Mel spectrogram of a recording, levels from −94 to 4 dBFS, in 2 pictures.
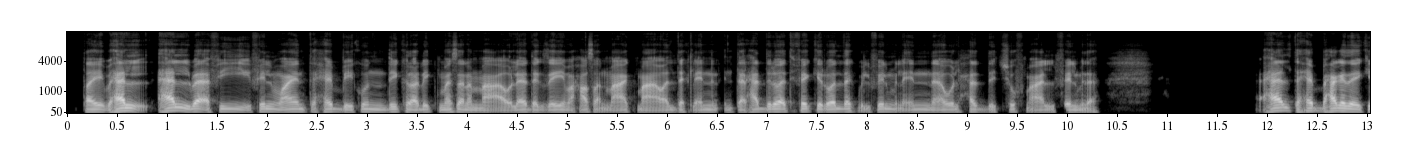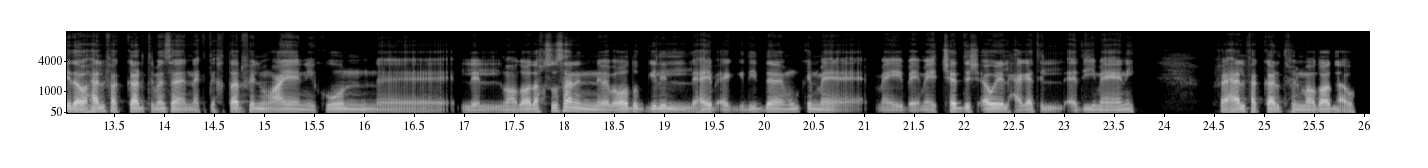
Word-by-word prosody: طيب 95 -1 +2
هل 120 -1 +7
هل 130 -4 +6
بقى 115 - +6
في 105 -6 -4
فيلم 105 +2 -2
معيّن 100 +3 +2
تحب 100 0 -3
يكون 90 +1 -2
ذكرى 95 -3 0
ليك 90 0 -5
مثلًا 90 -1 0
مع 75 -5 0
أولادك، 85 0 0
زي 85 +2 0
ما 80 - -2
حصل - - -2
معاك - - -1
مع 70 - +2
والدك 75 +3 -3
لإن 90 +1 -3
ان 90 - -7
أنت 80 - -6
لحد 95 +3 0
دلوقتي 105 0 +3
فاكر 110 0 +1
والدك 105 +1 +2
بالفيلم 105 0 -4
لإن 90 0 -5
أول 90 +4 -2
حَد 90 0 -4
تشوف - - -9
معاه - - 0
الفيلم 85 -1 -3
ده - - -5 1.6
هل 130 +2 +5
تحب 120 -2 +1
حاجة 115 +1 +7
زي 100 -4 +5
كده 110 +3 +4
وهل 115 +6 +3
فكّرت 110 0 0
مثلًا 100 -2 0
إنك 85 0 -7
تختار 105 - -1
فيلم 110 -1 -3
معيّن، 100 -2 0
يكون 95 +2 -3
آآ - - -8 0.2
للموضوع 85 +4 -2
ده 105 - +3
خصوصًا 125 +6 +1
إن 95 -9 0
برضه 110 +4 +2
الجيل 110 +2 -2
اللي 105 -6 -2
هيبقى - - 0
الجديد 95 +5 -8
ده 105 -1 +1
ممكن 110 +2 -5
ما 85 -3 -2 0.4
ما 80 - -8
يبق 80 0 -4
ما 85 - -6
يتشدّش 110 +6 -1
أوي 105 0 +5
للحاجات 95 - -3
القديمة 90 -2 -6
يعني 85 +7 -2 0.8
فهل 110 +2 +2
فكّرت 105 +1 +1
في 105 - -14
الموضوع 90 +1 +2
ده 100 - -3
أو؟ - - -4
100 Hz, 175 wpm, -25 LUFS, 85-110 Hz, 1.6 s, هل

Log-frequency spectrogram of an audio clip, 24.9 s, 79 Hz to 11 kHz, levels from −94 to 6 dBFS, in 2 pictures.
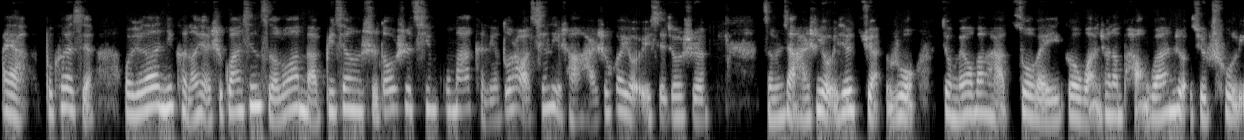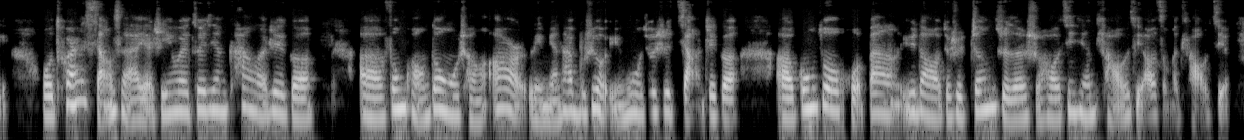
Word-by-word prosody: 哎 215 - -2
呀， 185 -4 0 0.2
不 210 - -4
客 245 +3 0
气。 220 - -3 0.3
我 200 - 0
觉 200 - +2
得 250 +3 +6
你 240 +2 +6
可 230 -5 -3
能 175 +3 -3
也 195 - -2
是 200 - -3
关 215 +1 0
心 260 +3 +4
则 175 -10 -1
乱 230 +7 +1
吧， 210 - +1
毕 220 - -1
竟 225 0 0
是 - - -4
都 225 +2 -2
是 245 -2 -3
亲 235 -1 -6
姑 230 -1 -9
妈， 230 +1 -4
肯 - - -13
定 165 +1 -10
多 225 +6 -3
少 245 - -1
心 240 -1 -6
理 250 -1 -3
上 - - -6
还 - - -8
是 210 - -5
会 215 0 -2
有 190 - -1
一 - - -2
些 175 -2 -7
就 185 +2 -4
是 170 -1 -3 0.5
怎 170 - -4
么 170 - -3
讲， 195 - +2
还 170 0 -3
是 225 - -1
有 - - +4
一 - - -1
些 215 +2 +6
卷 200 -5 -1
入， 185 -2 +1 0.2
就 205 - -1
没 180 +1 -1
有 200 +1 +2
办 205 0 0
法 190 - -2
作 205 -3 +1
为 - - +2
一 165 - -2
个 180 -2 +2
完 170 +10 +1
全 200 -4 -2
的 185 - 0
旁 - - -2
观 185 +4 +2
者 225 - +3
去 185 -1 -2
处 - - -2
理。 - - -4 0.3
我 185 0 +6
突 290 - +1
然 280 +4 +6
想 255 -4 +1
起 220 -2 -1
来 170 -3 +1
也 - - +2
是 200 - -2
因 205 +1 0
为 215 -1 +2
最 220 +2 +1
近 220 -1 0
看 245 -3 -3
了 195 - -1
这 205 -2 +1
个， 170 -2 +3 0.5
呃， 180 -3 +4
《疯 235 +2 +5
狂 185 -5 -1
动 225 -4 +5
物 190 - +1
城 165 -3 -4
2》 240 +6 0
里 - - -2
面， 250 - -2
它 215 0 +1
不 200 -1 -2
是 215 +5 +1
有 235 - +4
一 - - -5
幕 200 0 -1
就 210 +1 -5
是 210 0 0
讲 205 - +1
这 190 -4 -1
个， 175 -2 +4 0.4
呃， 170 -1 +8
工 235 +7 +5
作 245 -4 +4
伙 - - 0
伴 200 +4 +1
遇 210 -1 -1
到 185 -5 +2
就 185 - -5
是 185 -1 0
争 225 +4 +1
执 185 - 0
的 170 +1 +2
时 - - -3
候 170 0 -1
进 205 +3 -3
行 190 -2 -2
调 205 - -4
解， - - -4
要 - - 0
怎 - - -15
么 - - -14
调 - - -4
解。 425 +5 -6
210 Hz, 305 characters per minute, -22 LUFS, 185-230 Hz, 0.5 s, 呃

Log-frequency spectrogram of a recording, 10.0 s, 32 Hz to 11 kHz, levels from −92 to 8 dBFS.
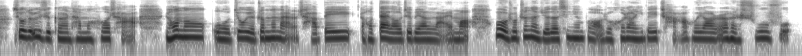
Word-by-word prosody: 所 245 - +4
以 - - +4
我 220 - +4
就 - - +3
一 230 - +2
直 195 - +1
跟 195 0 -2
着 190 - 0
他 190 +2 -3
们 190 0 0
喝 200 +3 -1
茶。 - - -4 0.4
然 200 - +3
后 245 - +8
呢， 235 -1 +3
我 190 -2 0
就 210 +4 0
也 190 -3 +2
专 205 +4 0
门 215 - +3
买 195 -3 +1
了 - - -7
茶 165 0 -4
杯， 205 +3 0
然 185 - -6
后 185 - -2
带 210 +3 +5
到 180 -1 0
这 190 +1 -2
边 180 -1 0
来 170 0 -4
嘛。 180 0 +2 0.3
我 275 - +4
有 245 - +8
时 205 - -3
候 210 - +3
真 240 +4 0
的 225 -3 +3
觉 180 -2 0
得 190 0 +3
心 185 +4 -4
情 210 -1 +2
不 205 - -10
好 - - -2
的 - - -4
时 185 - -4
候 180 - -3
喝 205 - -5
上 200 -2 +1
一 190 - -2
杯 200 0 -2
茶 - - -6
会 195 0 -3
让 190 -1 +1
人 200 +2 0
很 195 - +2
舒 210 +4 -3
服。 410 - -8
195 Hz, 345 characters per minute, -20 LUFS, 185-210 Hz, 0.4 s, 后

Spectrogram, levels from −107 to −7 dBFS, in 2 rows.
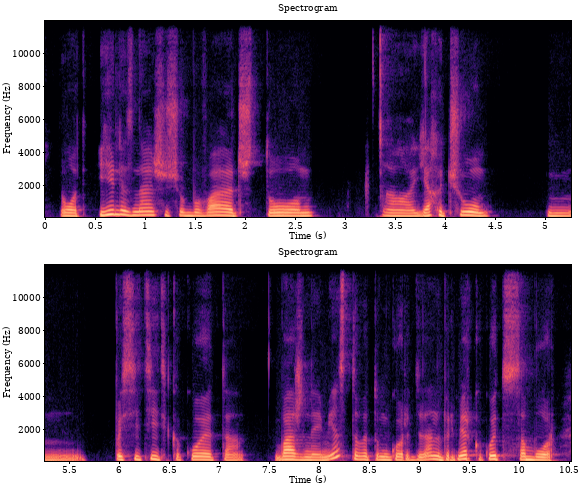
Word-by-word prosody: Вот, 180 -2 +1 0.2
или 250 +3 +5
знаешь, 220 +1 +1
еще 200 0 -4
бывает, 190 0 +1
что, 185 0 +1 0.7
а, 175 -2 0
я 185 +2 +2
хочу, 195 -1 +1 0.6
м, 175 0 -4 0.3
посетить 190 +1 -1
какое-то 180 -2 -2 0.3
важное 170 -3 +3
место 240 - 0
в 195 - -1
этом 185 -1 0
городе, 175 -1 -1
да, 195 - 0
например, 210 +3 +3
какой-то 215 -1 +2
собор. 175 -3 +1
185 Hz, 120 wpm, -24 LUFS, 175-205 Hz, 0.7 s, или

